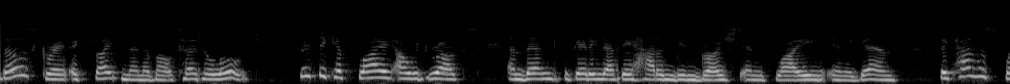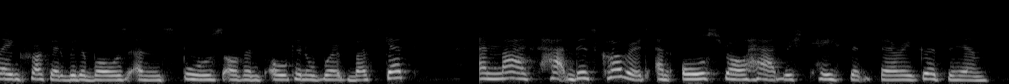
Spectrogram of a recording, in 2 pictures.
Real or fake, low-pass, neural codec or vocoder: fake; 5.4 kHz; vocoder, 44.1 kHz, 128 mel bands every 256 samples, BigVGAN v2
